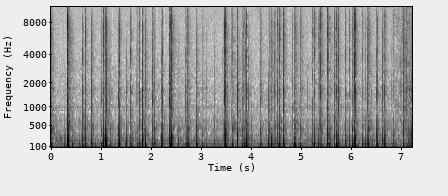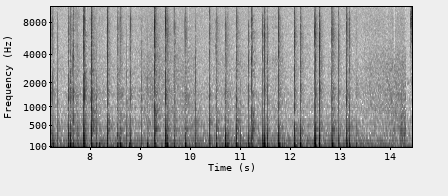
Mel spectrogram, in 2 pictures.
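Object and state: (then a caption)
Plastic game case. Fingertips tap rapidly and continuously on a plastic Final Fantasy 8 video game case, making quick, dry, soft clicks with a dull low body that die away almost instantly. A faint steady low hum runs underneath.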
